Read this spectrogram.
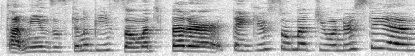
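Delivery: high-pitched, overcome fangirl thanks; mock emotional gushing. Re-enacting thanks to her idol for a photo, emotional and gushing. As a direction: gush gratefully, pitch climbing high. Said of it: "I got emotional".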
